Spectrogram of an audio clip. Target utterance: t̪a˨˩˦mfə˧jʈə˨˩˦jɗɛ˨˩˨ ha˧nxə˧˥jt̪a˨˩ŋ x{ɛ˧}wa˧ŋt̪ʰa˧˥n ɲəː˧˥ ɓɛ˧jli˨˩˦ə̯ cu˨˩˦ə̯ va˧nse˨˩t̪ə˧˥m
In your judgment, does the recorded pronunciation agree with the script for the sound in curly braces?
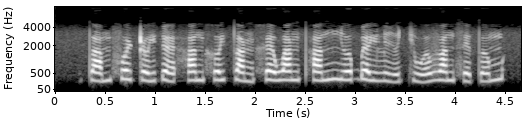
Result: yes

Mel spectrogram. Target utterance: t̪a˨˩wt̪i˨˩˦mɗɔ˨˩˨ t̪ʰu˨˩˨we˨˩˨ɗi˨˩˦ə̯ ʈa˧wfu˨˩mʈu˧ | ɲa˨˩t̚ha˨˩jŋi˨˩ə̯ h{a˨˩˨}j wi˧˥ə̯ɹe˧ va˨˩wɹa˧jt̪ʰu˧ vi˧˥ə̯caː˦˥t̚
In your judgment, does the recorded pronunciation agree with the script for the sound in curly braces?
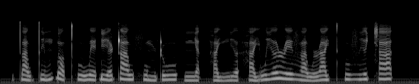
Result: yes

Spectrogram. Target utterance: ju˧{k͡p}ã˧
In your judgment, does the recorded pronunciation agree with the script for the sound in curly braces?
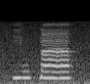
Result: yes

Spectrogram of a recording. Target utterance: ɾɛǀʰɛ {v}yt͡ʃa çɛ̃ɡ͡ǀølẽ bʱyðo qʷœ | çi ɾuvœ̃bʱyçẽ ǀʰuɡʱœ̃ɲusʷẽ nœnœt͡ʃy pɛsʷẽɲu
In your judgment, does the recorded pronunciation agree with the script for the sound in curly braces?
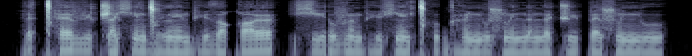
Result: yes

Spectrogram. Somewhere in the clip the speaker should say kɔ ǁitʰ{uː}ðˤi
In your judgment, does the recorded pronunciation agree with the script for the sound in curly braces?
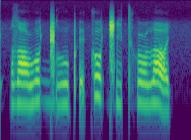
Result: yes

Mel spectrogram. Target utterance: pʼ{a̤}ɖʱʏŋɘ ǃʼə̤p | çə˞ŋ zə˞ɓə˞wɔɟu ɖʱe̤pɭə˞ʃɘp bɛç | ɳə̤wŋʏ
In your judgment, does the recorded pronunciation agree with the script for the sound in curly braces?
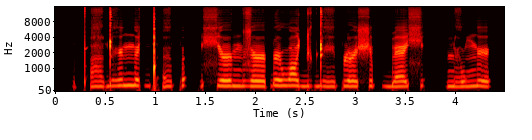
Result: yes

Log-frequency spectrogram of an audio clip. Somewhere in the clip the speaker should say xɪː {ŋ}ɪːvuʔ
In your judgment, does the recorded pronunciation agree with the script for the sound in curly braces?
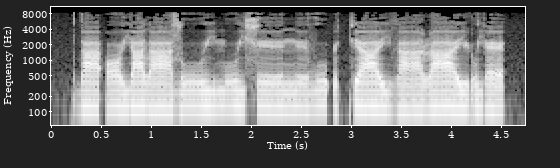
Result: yes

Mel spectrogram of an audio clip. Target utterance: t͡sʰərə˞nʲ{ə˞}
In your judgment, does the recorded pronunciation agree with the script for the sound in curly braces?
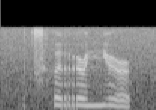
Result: yes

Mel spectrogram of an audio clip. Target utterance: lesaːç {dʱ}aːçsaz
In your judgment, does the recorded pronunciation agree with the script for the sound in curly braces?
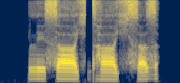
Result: yes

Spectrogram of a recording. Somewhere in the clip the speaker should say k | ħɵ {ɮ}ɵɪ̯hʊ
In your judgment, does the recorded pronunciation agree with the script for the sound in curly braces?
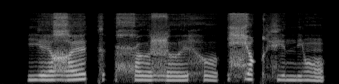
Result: yes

